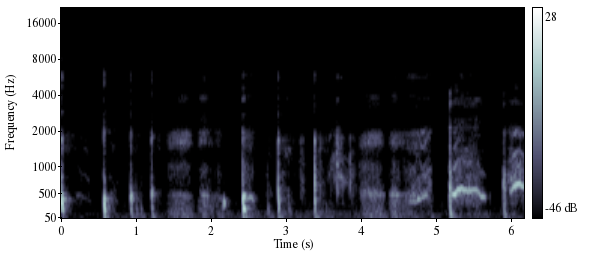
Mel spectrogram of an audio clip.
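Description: Repeated sharp, tight coughs with musical, whistling wheezy breaths between them, fitting bronchospasm.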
